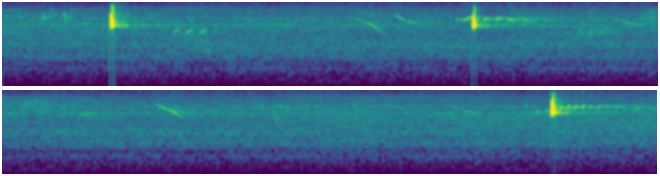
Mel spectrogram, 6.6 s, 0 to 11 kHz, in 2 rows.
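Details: Fork-tailed flycatcher (Tyrannus savana) call in Itatiba, São Paulo, Brazil, 8 October 2016 at 15:42: three sharp, very high ticks at uneven two-to-four-second gaps over a faint steady high hiss.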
